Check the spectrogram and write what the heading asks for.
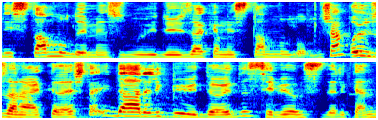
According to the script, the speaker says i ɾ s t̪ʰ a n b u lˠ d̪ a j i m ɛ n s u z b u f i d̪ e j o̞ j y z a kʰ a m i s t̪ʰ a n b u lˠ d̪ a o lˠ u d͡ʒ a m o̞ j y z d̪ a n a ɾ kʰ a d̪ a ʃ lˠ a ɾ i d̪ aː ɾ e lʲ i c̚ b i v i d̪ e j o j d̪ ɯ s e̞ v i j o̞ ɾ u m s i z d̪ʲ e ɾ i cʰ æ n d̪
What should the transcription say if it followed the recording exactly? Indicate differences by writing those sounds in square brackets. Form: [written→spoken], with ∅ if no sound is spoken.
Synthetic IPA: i [ɾ→∅] s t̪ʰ a n b u lˠ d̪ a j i m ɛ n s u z b u [f→v] i d̪ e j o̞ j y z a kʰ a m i s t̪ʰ a n b u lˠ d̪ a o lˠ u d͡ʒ a m o̞ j y z d̪ [a→æ] n a ɾ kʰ a d̪ a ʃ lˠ a ɾ i d̪ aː ɾ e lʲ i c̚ b i v i d̪ e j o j d̪ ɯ s e̞ v i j o̞ ɾ u m s i z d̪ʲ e ɾ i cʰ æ n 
